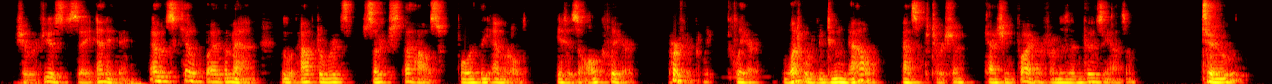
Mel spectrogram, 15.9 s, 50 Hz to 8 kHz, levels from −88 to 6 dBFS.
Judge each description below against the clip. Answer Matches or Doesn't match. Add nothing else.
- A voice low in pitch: Matches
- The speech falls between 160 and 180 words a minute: Doesn't match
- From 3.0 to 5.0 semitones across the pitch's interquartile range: Doesn't match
